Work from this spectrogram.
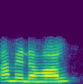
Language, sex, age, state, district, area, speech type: Assamese, female, 45-60, Assam, Goalpara, urban, conversation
